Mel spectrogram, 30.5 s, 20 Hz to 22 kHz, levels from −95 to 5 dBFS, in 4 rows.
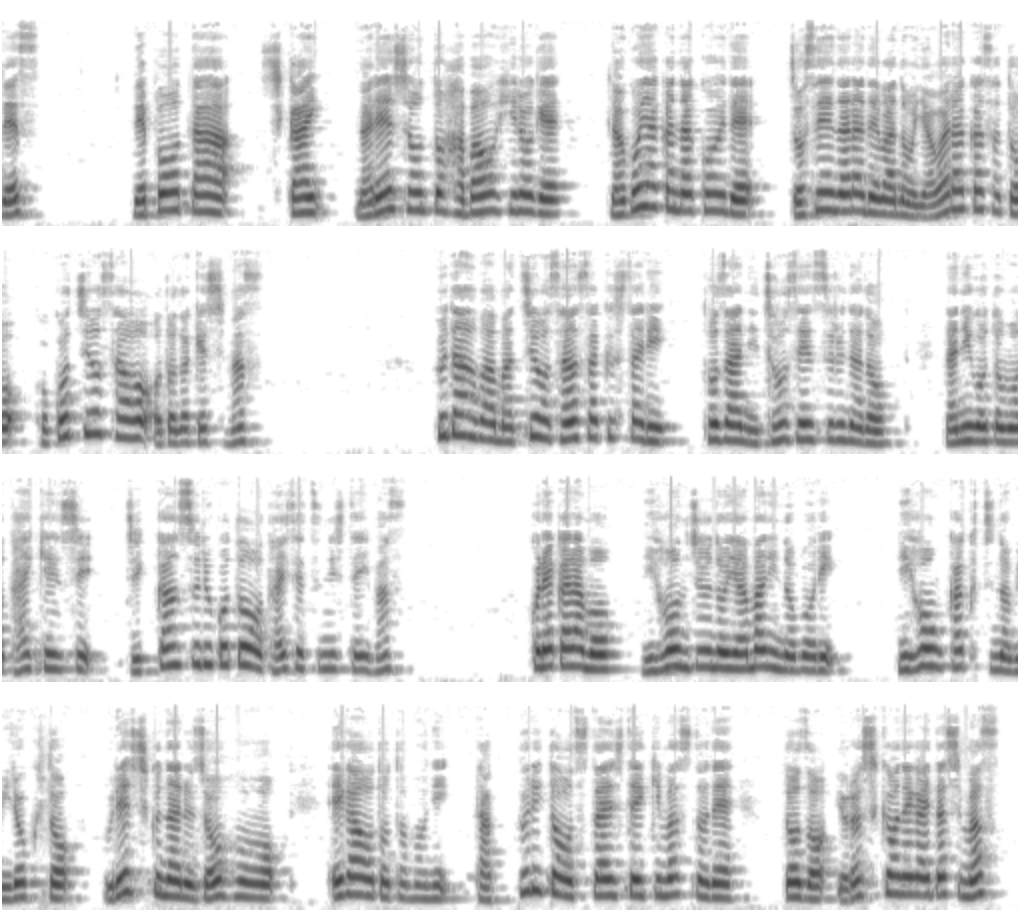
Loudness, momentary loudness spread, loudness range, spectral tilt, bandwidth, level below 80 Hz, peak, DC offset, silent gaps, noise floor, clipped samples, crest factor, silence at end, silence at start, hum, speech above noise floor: -31 LUFS; 9 LU; 4 LU; -2.5 dB/octave; 15.5 kHz; -86 dBFS; -16 dBFS; under 0.1%; none; -83 dBFS; under 0.1%; 16 dB; 0.15 s; 0 s; none; 52 dB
